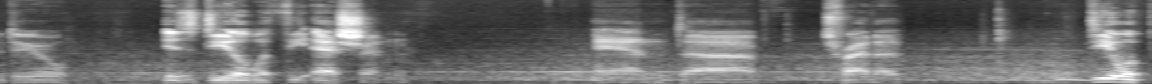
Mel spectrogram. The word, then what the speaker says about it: Eshin: The Blessed Dread have spread all frickin' over the place, and all of these are Itchin, or however you say his name, this guy. Eshin, excuse me, Eshin.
